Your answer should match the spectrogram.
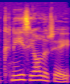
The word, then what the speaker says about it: kinesiology: Well, kinesiology is...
